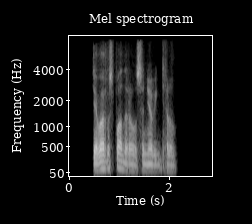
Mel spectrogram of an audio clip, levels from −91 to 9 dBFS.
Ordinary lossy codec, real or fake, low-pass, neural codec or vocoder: MP3, 48 kbps; fake; 7.2 kHz; codec, 16 kHz in and 24 kHz out, 0.9 kbps, LongCat-Audio-Codec, fine tuned four codebook decoder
